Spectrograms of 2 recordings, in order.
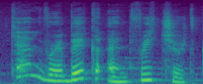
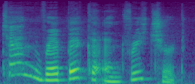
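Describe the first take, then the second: No difference in how they are said.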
